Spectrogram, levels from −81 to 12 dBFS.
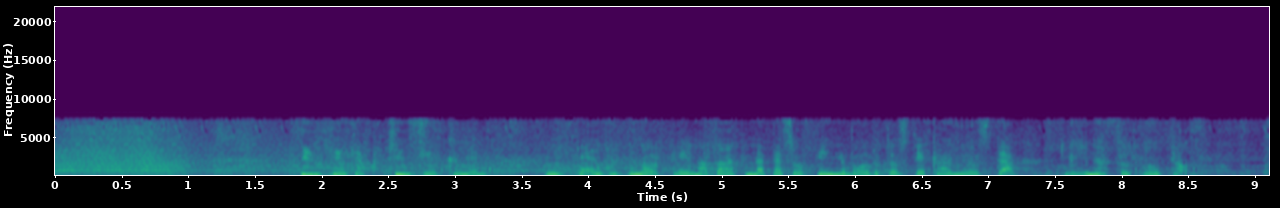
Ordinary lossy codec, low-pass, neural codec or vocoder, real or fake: none; none; codec, 16 kHz, 1.1 kbps, Voila-Tokenizer; fake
